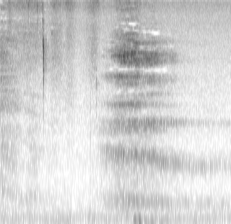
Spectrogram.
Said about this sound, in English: I gotta stop yawning. This is annoying me now.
